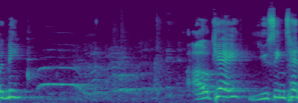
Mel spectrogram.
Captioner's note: audience weakly cheering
